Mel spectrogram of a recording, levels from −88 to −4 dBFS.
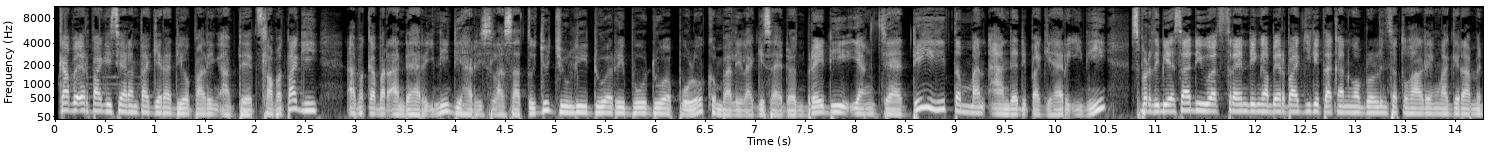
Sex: male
